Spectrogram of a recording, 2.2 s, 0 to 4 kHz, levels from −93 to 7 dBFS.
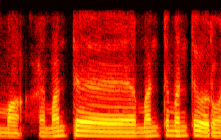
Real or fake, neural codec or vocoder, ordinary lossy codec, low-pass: fake; autoencoder, 48 kHz, 128 numbers a frame, DAC-VAE, trained on Japanese speech; none; 3.6 kHz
